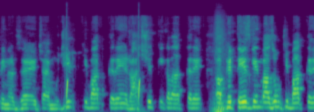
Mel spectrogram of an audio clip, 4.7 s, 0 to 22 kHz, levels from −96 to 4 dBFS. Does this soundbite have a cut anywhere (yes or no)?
yes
